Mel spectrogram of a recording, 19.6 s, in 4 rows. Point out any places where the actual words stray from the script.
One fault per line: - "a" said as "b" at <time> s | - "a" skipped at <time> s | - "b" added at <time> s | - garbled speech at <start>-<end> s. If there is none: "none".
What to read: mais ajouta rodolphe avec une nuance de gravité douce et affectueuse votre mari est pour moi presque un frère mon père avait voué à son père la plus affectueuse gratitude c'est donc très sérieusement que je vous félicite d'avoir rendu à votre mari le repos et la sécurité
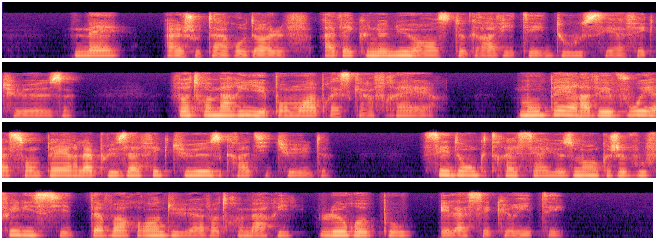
none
